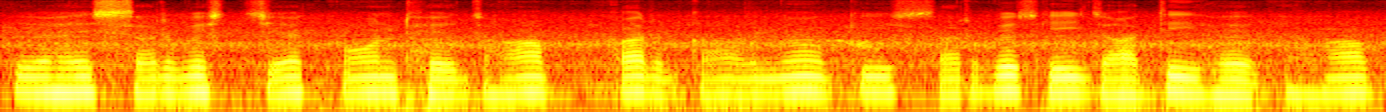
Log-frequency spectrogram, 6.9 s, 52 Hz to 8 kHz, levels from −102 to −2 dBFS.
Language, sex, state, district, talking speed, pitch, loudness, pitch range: Hindi, male, Uttar Pradesh, Jalaun, 130 wpm, 120 Hz, -22 LUFS, 115-125 Hz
